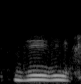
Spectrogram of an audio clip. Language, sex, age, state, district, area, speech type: Urdu, female, 18-30, Bihar, Saharsa, rural, conversation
